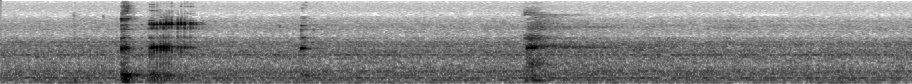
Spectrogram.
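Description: Two short gurgling throat bursts over steady room hum, a belch heard twice.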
